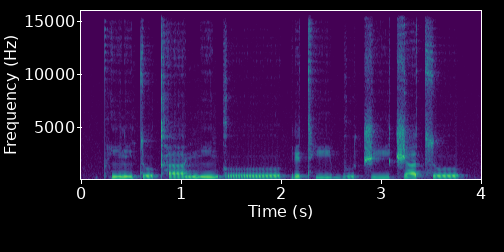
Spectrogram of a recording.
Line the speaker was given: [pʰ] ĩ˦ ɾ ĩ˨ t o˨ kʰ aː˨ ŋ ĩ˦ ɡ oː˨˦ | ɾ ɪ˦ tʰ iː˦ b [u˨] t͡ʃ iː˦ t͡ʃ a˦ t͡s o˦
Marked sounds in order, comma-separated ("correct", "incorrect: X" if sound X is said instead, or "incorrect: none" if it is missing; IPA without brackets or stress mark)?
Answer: correct, correct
